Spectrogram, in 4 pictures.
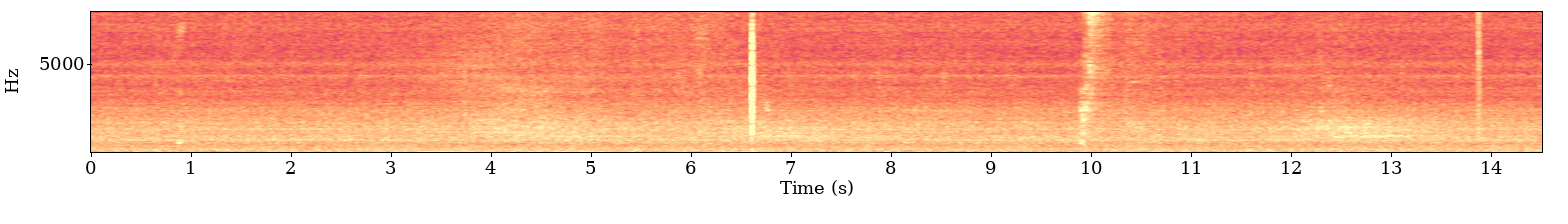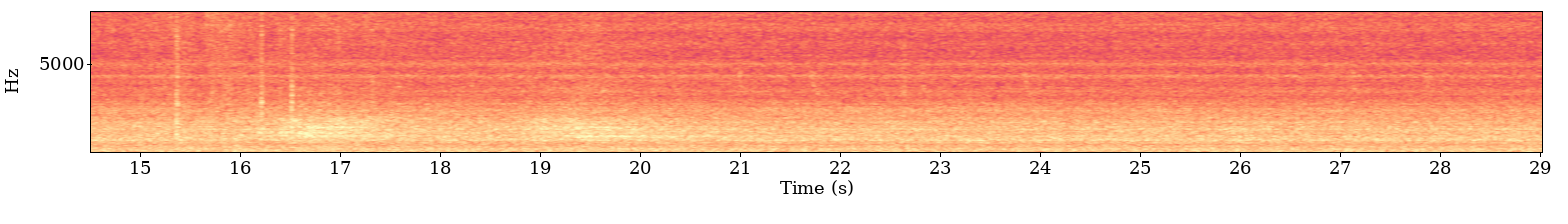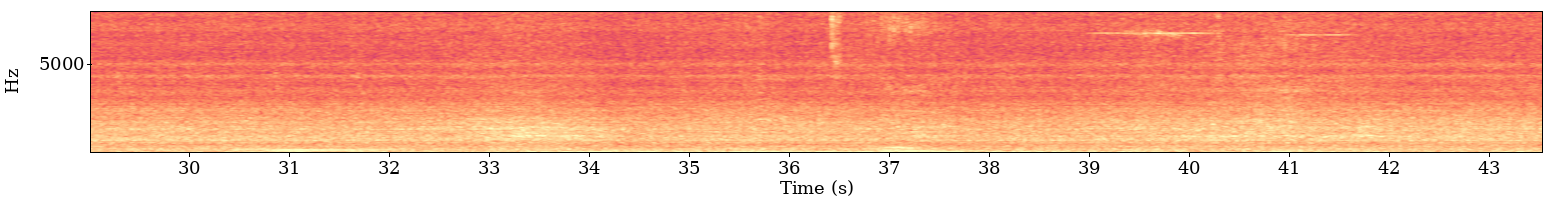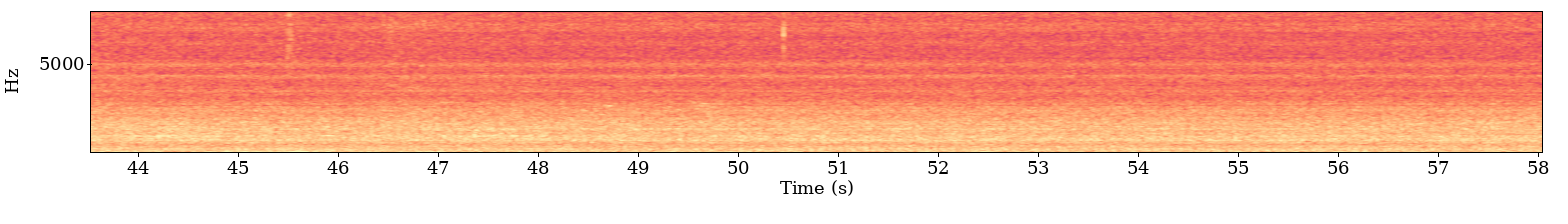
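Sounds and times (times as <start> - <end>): car engine idling: 0.0 - 12.4
road traffic noise: 0.0 - 58.0.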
